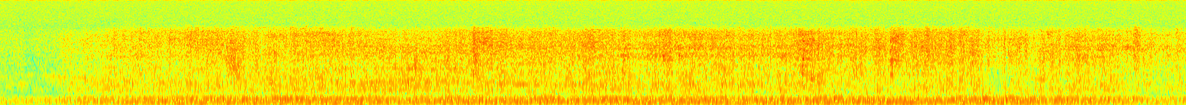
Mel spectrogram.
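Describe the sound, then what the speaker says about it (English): EMD diesel engine under the hood of a first-generation Jeep locomotive, a steady, loud low chant with a rumbling drone and faint rail clatter held continuously throughout. "The unmistakable chant of the EMD engine coming from under a Jeep's hood can still be heard"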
